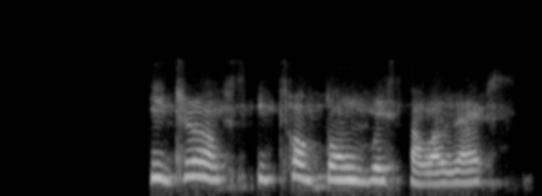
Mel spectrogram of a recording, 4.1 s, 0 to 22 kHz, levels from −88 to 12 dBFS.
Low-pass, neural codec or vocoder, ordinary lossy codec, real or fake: 7.2 kHz; codec, 16 kHz, 4 kbps, FreqCodec, smaller model; Opus, 32 kbps; fake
